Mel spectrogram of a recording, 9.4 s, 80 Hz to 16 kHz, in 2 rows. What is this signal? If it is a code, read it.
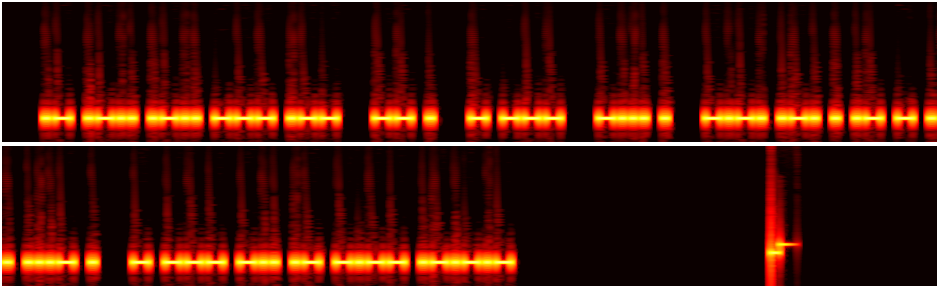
Morse code, heard as a keyed tone, about 41 wpm, 700 Hz. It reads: ALLOW ME TO BE CREATIVE TODAY.
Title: Sentences from Top 1000 Words - Review Part 5 - 45wpm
